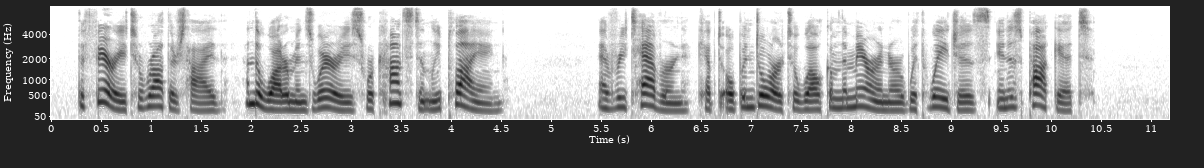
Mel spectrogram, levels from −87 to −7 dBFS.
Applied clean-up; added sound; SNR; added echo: none; none; none; none.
